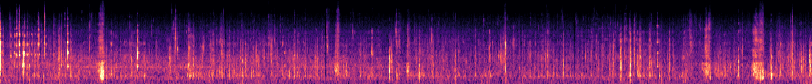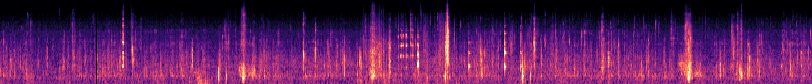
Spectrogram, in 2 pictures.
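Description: Close-miked eating sounds: chewing on a mouthful of rice and saucy food. Short irregular clicks of chopsticks and a wooden spoon against a glass bowl come through at scattered moments.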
